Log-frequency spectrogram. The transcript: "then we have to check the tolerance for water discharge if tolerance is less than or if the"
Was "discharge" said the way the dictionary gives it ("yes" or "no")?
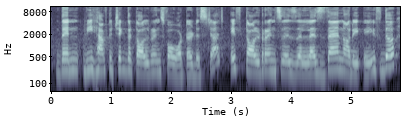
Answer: yes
